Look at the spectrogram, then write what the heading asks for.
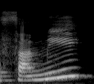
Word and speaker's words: família: Mas o correto, gente, é família. Li. L com I. Então, nós temos que prestar muita atenção na pronúncia da palavra para poder escrever corretamente.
